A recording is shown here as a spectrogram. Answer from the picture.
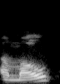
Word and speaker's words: Amoo: I think his last name is pronounced Amo. His last name is spelled like Amoo.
